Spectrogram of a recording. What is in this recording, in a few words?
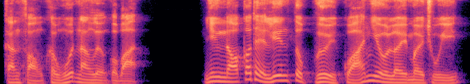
narration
